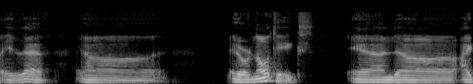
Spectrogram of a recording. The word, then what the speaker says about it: Alef: First of all, we're not ALF, we're alf. It's pronounced a with an opening.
